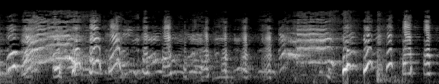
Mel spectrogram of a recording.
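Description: Women laughing hard in high-pitched fits of giggles.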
